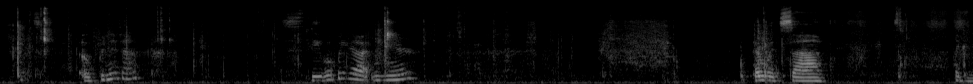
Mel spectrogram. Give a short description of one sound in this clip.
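Paper rustles as a woman handles an envelope.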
